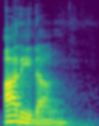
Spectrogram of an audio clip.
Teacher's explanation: the R is like a rolled R. So it becomes something that's between an R and a D. So I think that sound is very similar in Korean.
